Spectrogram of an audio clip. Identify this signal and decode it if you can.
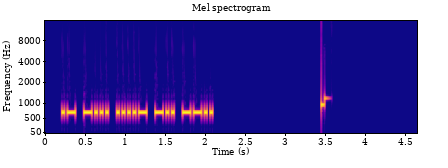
Morse code, heard as a keyed tone, about 36 wpm, 700 Hz. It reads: AB4DZ
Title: USA Call Signs - 3x Character Spacing - 35wpm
